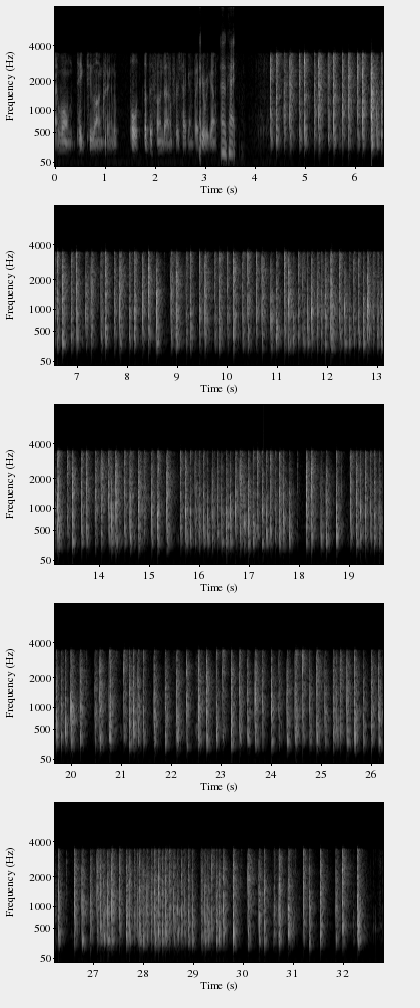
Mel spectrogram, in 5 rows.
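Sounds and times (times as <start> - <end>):
speech: 0.1 - 3.8
tap dance shoes rhythmic tapping: 4.3 - 32.6.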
